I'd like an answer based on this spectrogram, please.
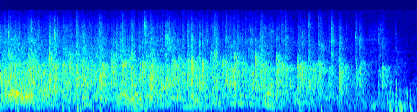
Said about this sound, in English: Church, let's give these guys a hand clap. Say welcome to the ministry.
